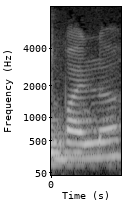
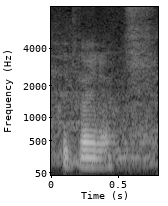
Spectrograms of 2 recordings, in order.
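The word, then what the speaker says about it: Cottweiler: Codewiler, comment ça s'écrit? C'est C-O-T-T. Bonsoir. W-E-I-L-E-R. Codewiler.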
